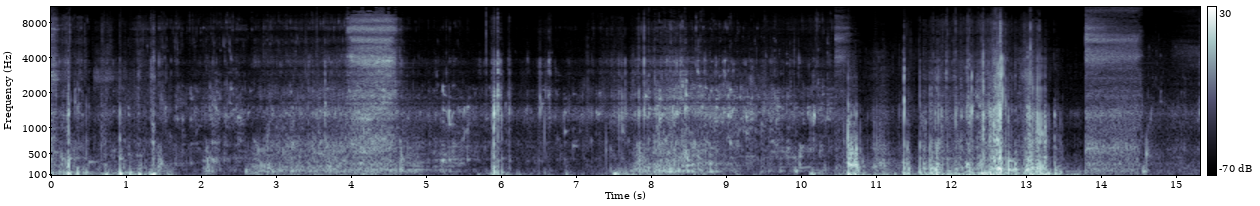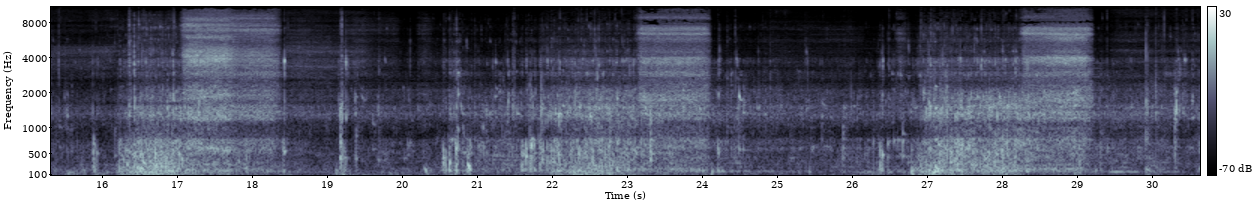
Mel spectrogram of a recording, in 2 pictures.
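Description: Underwater scuba diver's breathing through a regulator: hissing breaths with bursts of exhaled bubbles every few seconds, over a low rumble of water moving past the camera and a few knocks.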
